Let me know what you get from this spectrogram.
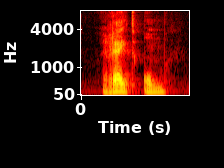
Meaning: inflection of omrijden: 1. first-person singular present indicative 2. second-person singular present indicative 3. imperative
- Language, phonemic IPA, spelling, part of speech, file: Dutch, /ˈrɛit ˈɔm/, rijd om, verb, Nl-rijd om.ogg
